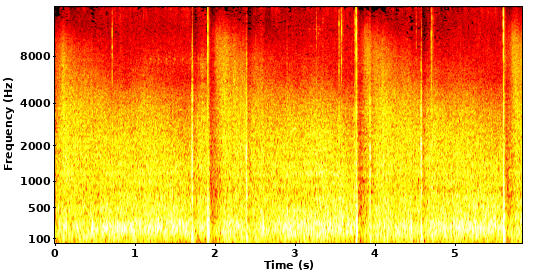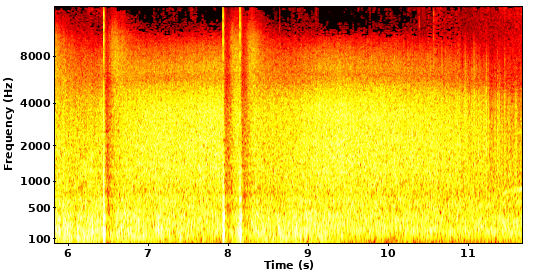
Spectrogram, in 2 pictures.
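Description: Aerial fireworks display: sharp shell bursts every second or so at irregular spacing, over a continuous crackle of sparkling stars that thickens about halfway through.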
